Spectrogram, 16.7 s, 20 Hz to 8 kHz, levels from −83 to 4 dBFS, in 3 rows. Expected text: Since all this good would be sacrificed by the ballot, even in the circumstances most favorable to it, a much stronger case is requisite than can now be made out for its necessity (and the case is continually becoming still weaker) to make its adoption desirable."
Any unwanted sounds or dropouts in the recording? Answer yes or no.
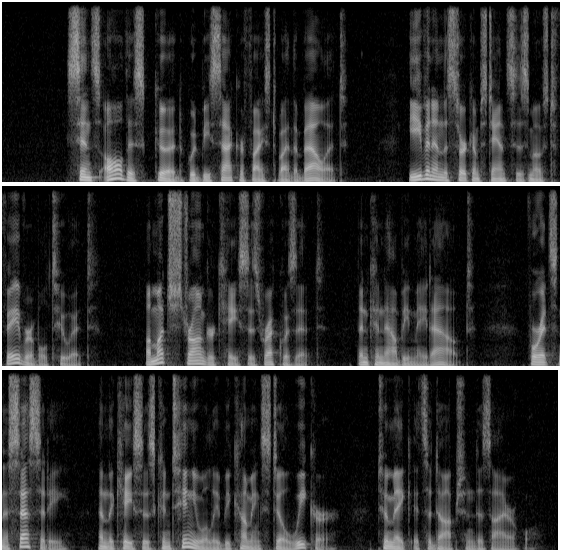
no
